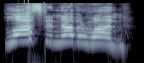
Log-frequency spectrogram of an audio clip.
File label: evac casualty, female; episodic; episode 1; Source engine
